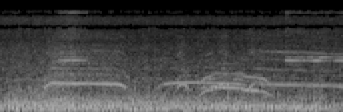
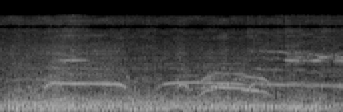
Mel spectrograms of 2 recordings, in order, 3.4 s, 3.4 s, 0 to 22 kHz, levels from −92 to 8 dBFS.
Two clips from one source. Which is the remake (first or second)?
second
